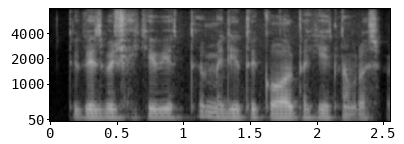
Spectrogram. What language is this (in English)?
Kashmiri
